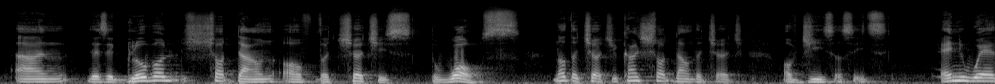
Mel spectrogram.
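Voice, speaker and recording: A dark, mellow tone with ordinary pitch variation. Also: man. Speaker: pastor. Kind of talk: sermon. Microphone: lapel.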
